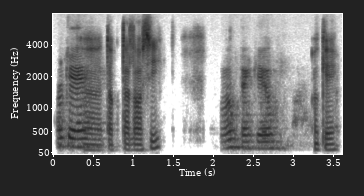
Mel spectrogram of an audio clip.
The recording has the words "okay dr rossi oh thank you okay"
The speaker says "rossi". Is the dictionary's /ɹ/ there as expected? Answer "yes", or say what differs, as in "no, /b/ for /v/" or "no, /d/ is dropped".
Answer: no, /l/ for /ɹ/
